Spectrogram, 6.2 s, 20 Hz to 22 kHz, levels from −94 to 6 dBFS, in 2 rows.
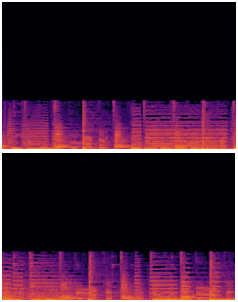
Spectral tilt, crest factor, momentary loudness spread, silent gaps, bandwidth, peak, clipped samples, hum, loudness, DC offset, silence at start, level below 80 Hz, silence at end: -6 dB/octave; 20 dB; 5 LU; none; 7.6 kHz; -4 dBFS; under 0.1%; none; -25 LUFS; under 0.1%; 0 s; -30 dBFS; 0 s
